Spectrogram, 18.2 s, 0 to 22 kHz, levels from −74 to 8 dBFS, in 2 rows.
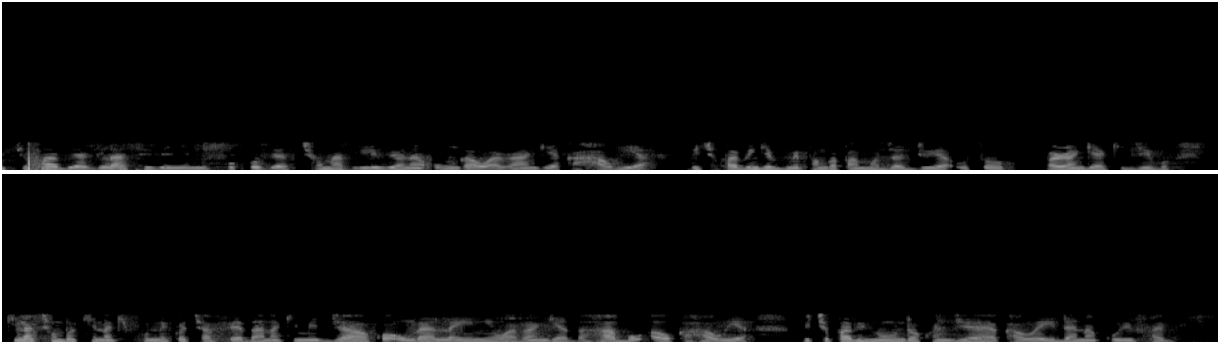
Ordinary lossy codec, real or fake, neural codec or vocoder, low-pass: AAC, 16 kbps; real; none; 3.6 kHz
